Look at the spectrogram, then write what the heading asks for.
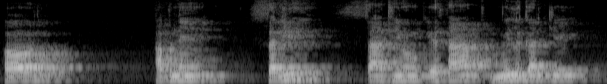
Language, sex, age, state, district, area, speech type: Hindi, male, 45-60, Uttar Pradesh, Lucknow, rural, spontaneous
